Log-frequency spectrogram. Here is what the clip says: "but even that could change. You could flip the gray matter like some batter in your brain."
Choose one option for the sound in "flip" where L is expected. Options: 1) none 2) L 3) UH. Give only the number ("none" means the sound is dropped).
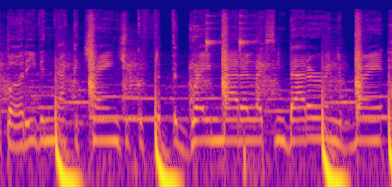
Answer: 1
